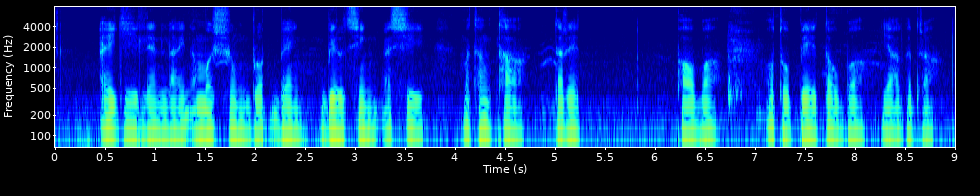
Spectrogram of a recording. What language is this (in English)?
Manipuri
